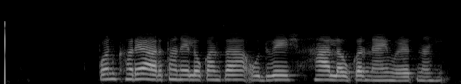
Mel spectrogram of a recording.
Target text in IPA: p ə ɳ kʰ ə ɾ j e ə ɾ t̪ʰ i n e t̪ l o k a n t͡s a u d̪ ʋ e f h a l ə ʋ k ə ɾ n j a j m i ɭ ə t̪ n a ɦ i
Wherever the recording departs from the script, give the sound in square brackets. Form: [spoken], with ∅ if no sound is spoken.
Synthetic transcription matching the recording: p ə ɳ kʰ ə ɾ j [a] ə ɾ t̪ʰ [a] n e [∅] l o k a n t͡s a u d̪ ʋ e [ɕ] h a l ə ʋ k ə ɾ n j a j m i ɭ ə t̪ n a ɦ i

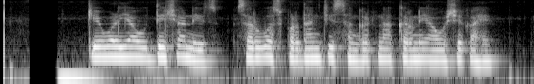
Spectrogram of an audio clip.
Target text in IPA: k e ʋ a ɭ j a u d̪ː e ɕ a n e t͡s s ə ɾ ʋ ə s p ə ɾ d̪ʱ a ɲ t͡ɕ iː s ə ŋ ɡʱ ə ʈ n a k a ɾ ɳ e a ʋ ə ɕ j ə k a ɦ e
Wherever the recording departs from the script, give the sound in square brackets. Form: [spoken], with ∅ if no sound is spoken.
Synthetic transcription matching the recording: k e ʋ [ə] ɭ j a u d̪ː e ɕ a n e t͡s s ə ɾ ʋ ə s p ə ɾ d̪ʱ a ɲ t͡ɕ iː s ə ŋ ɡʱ ə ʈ n a k [ə] ɾ ɳ e a ʋ ə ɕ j ə k a ɦ e

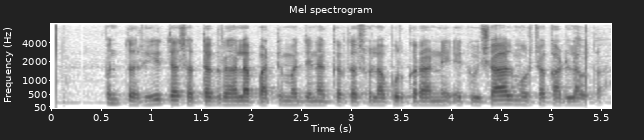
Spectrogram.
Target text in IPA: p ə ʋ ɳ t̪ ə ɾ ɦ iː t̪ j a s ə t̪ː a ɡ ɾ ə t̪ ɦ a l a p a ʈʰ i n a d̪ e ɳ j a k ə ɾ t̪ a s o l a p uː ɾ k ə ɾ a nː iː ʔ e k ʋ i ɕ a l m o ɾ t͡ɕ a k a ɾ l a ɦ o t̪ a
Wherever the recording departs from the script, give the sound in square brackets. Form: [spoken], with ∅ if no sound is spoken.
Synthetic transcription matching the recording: p ə [∅] ɳ t̪ ə ɾ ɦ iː t̪ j a s ə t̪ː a ɡ ɾ ə [∅] ɦ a l a p a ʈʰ i [m] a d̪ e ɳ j a k ə ɾ t̪ a s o l a p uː ɾ k ə ɾ a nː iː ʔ e k ʋ i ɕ a l m o ɾ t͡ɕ a k a [ɽ] l a ɦ o t̪ a

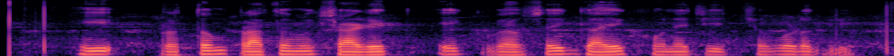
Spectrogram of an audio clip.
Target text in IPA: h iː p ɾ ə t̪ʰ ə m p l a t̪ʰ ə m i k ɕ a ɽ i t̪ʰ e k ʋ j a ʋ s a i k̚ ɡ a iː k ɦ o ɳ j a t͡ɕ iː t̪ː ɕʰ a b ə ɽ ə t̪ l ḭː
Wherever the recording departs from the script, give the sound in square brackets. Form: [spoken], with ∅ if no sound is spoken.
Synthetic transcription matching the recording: h iː p ɾ ə t̪ʰ ə m p [ɾ] a t̪ʰ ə m i k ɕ a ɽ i [t̪] e k ʋ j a ʋ s a i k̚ ɡ a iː k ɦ o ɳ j a t͡ɕ iː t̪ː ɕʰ a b ə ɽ ə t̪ l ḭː

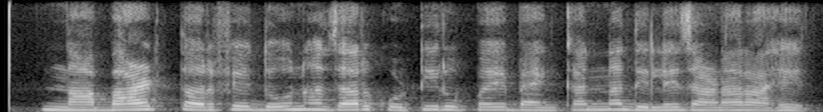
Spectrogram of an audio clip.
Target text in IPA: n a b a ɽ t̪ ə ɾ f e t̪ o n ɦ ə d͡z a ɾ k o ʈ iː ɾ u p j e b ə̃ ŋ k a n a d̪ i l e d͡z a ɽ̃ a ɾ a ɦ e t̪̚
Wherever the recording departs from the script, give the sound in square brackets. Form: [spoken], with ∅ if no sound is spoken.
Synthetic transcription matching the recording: n a b a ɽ t̪ ə ɾ f e [d̪] o n ɦ ə d͡z a ɾ k o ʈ iː ɾ u p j e b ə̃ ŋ k a [nː] a d̪ i l e d͡z a ɽ̃ a ɾ a ɦ e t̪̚

